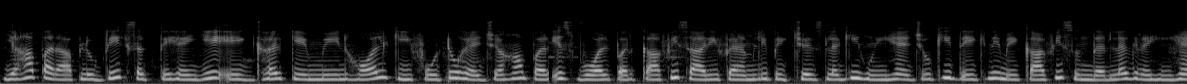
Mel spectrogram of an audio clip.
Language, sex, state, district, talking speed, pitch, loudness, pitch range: Hindi, female, Goa, North and South Goa, 185 wpm, 235 Hz, -27 LUFS, 225-265 Hz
